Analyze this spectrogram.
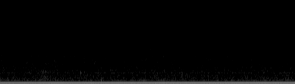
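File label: "beam", spoken word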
